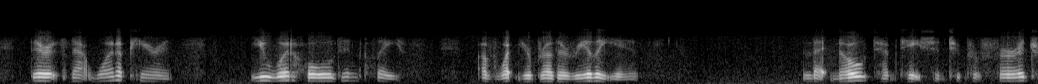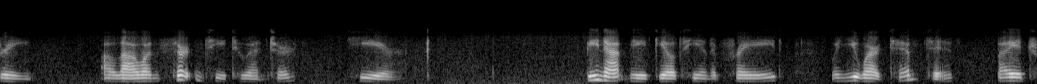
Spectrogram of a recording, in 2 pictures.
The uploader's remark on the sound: ACIM Daily Conference Call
